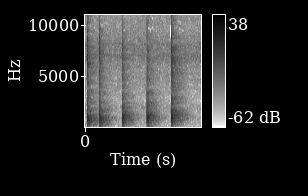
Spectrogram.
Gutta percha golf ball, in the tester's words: Now if I tap that, you'll hear that it's actually cooled quite a lot.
